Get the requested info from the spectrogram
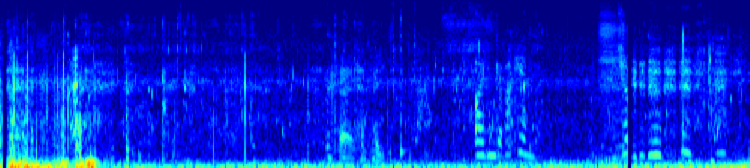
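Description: Pool water splashing and lapping around a waterproofed action camera, with a loud low rumble over the first second or so, then faint voices of people in the water.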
